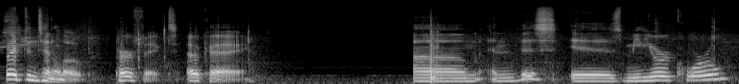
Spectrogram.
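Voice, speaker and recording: Male gaming host, thirties, halting and mumbled think-aloud delivery, very slow, with some gravel in the voice. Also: on the high side, animated, music in the background. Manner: halting, muttering to himself as he thinks. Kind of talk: casual gameplay commentary, naming discoveries aloud. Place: small indoor room at a computer.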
